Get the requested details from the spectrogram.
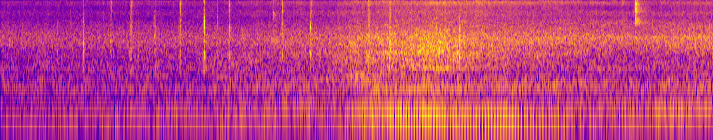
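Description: A finger presses buttons on a payphone keypad with soft clicks.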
